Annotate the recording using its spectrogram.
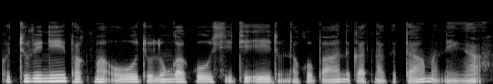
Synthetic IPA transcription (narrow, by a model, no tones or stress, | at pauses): kətʰuɾinipʰak̚maʔod͡ʒolɔŋɡakositʰiʔedṵnʔakobanəkat̚nakətamanɛŋa̰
